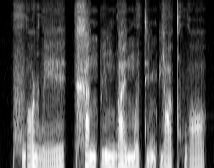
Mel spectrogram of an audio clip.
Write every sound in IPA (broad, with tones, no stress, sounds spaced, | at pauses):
x w ɔ˥ ɻ w e˧˥ ɪ̯ | x a˥˧ n p i˥˧ m w a˥˧ ɪ̯ m ɤ˥˩ t̪ y̰˨˩ n p j ɑ˥˩ ʊ̯ kʰ w ɔ˥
